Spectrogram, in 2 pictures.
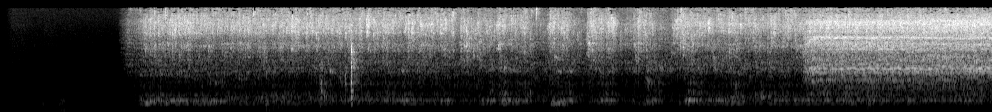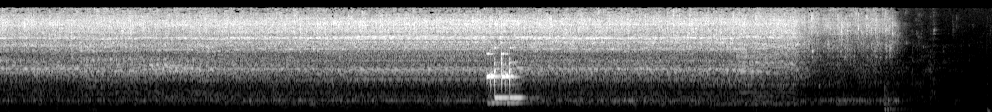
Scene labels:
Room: bathroom; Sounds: running water, phone ringing

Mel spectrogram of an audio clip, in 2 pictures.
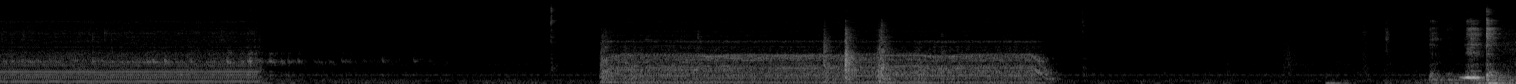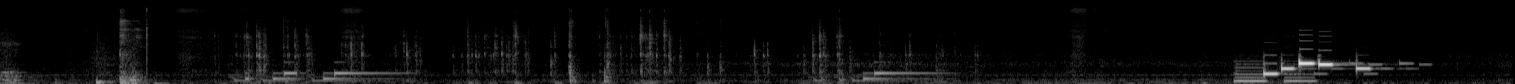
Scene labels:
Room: living room; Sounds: coffee machine, keyboard typing, phone ringing

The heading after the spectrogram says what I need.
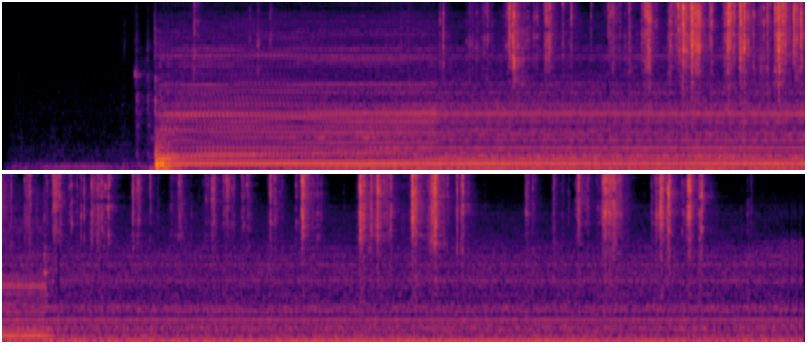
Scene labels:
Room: kitchen; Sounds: microwave, cutlery and dishes

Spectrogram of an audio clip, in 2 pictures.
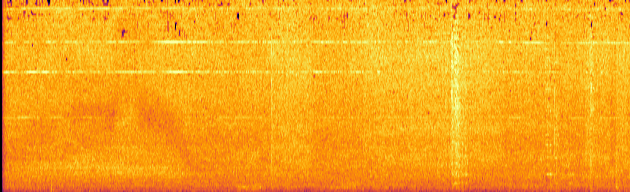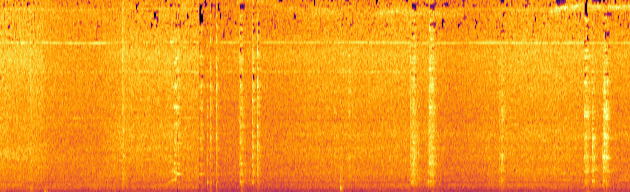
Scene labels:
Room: living room; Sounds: vacuum cleaner, cutlery and dishes

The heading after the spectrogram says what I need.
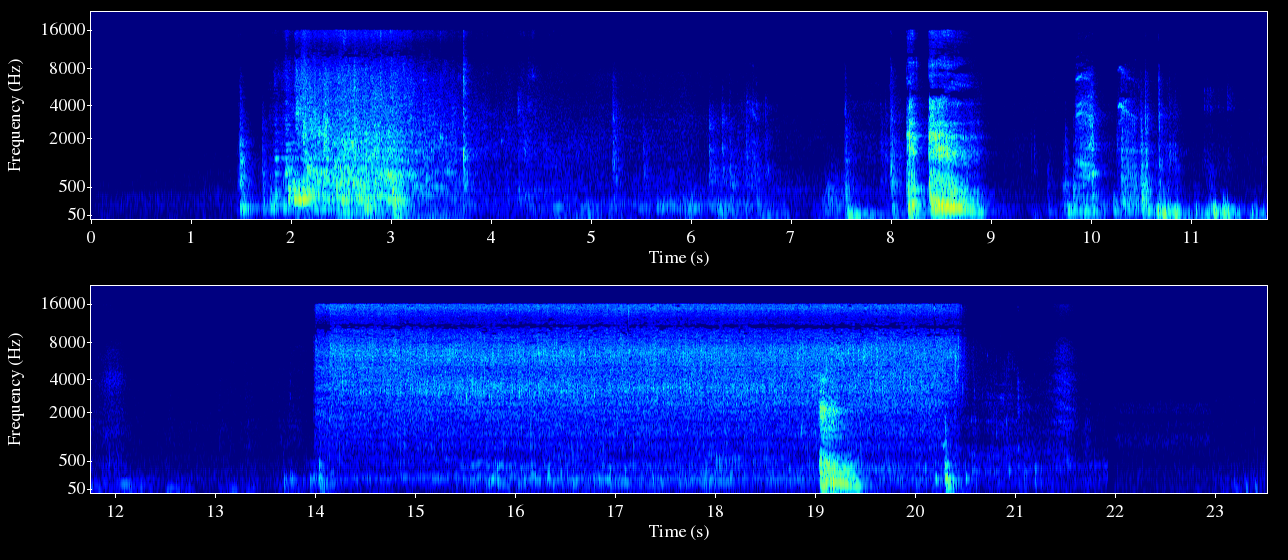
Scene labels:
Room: lavatory, bathroom; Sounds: toilet flushing, light switch, door (more than once), running water

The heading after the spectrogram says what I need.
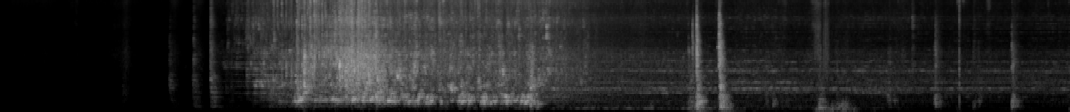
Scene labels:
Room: bathroom; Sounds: toilet flushing, door (more than once), footsteps

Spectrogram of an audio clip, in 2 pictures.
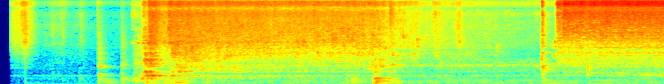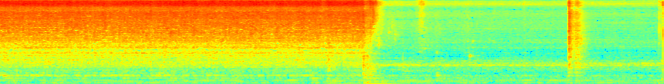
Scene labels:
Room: bathroom; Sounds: toilet flushing, running water, light switch

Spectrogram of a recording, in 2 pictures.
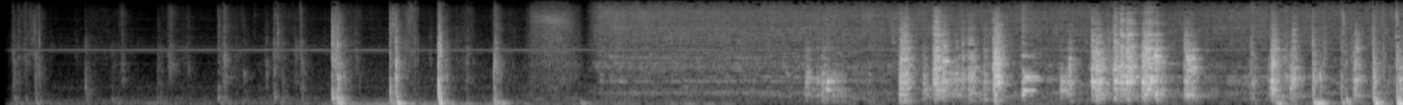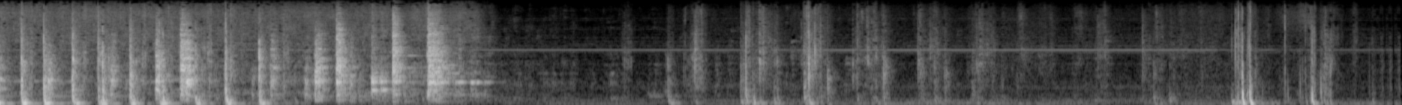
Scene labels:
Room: kitchen; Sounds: footsteps, running water, cutlery and dishes

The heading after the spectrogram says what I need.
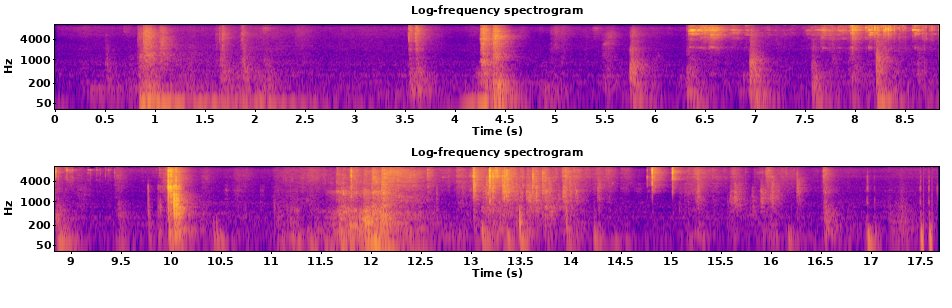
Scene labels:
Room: bedroom; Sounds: door (more than once), footsteps, keys

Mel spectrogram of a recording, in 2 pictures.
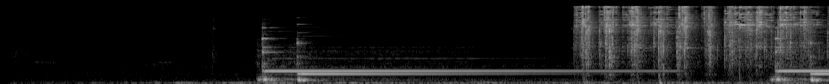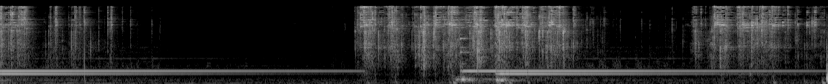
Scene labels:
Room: living room; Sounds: bell ringing, keys

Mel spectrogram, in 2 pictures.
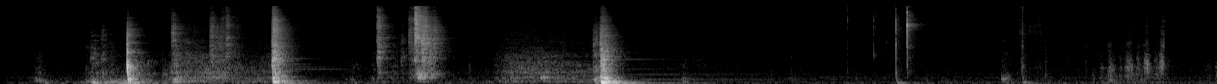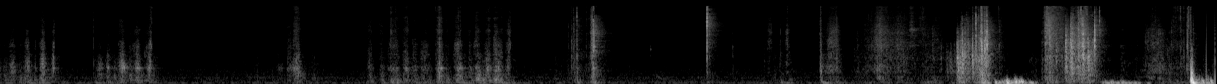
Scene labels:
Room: bedroom; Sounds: wardrobe or drawer (more than once)

